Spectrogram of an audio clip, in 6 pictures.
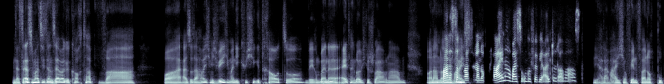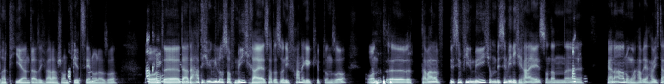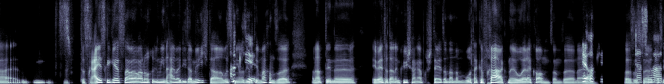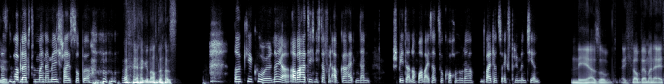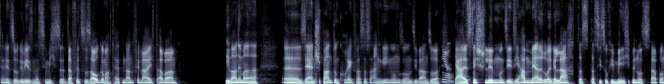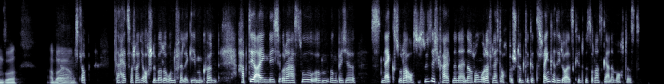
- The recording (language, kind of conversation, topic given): German, podcast, Welche essensbezogene Kindheitserinnerung prägt dich bis heute?
- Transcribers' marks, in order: other background noise; chuckle; laughing while speaking: "Ja, genau das"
